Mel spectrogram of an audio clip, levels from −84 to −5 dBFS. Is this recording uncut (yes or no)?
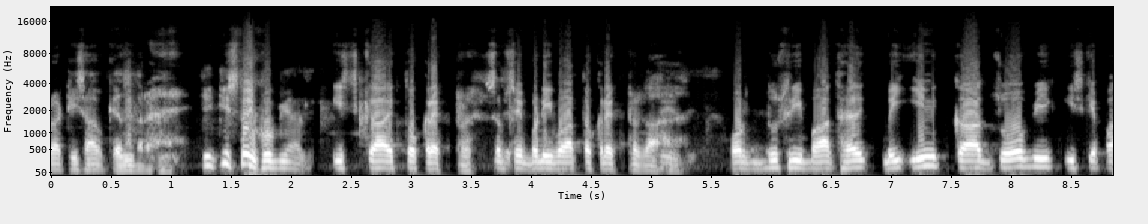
yes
